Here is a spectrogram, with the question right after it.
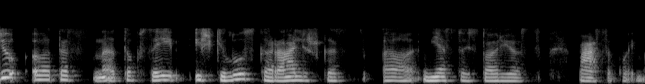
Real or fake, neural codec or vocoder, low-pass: fake; vocoder, 44.1 kHz, 128 mel bands every 512 samples, BigVGAN v2; 5.4 kHz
